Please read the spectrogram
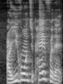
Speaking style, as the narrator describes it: She snapped

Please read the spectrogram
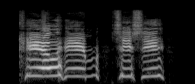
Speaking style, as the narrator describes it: shrieked Bellatrix

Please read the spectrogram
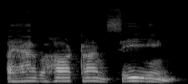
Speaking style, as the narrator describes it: Charles shouted

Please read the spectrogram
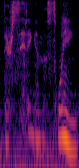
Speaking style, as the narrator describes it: Theo whispered

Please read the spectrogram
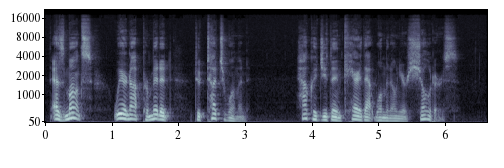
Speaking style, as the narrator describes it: the younger monk could not contain himself any longer, and he blurted out

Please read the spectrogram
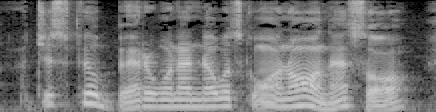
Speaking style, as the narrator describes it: the Turk mumbled

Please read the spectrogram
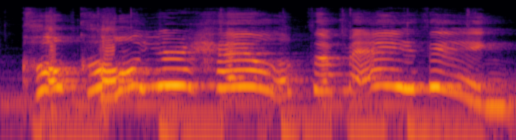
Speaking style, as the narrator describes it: she cried

